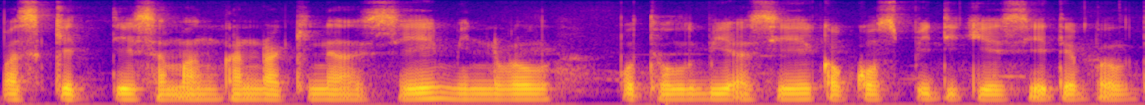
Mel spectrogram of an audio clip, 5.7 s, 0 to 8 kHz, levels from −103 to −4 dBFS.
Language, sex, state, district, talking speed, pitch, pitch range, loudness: Nagamese, male, Nagaland, Kohima, 155 wpm, 110 Hz, 110-115 Hz, -19 LUFS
